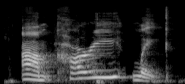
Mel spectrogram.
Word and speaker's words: Kari Lake: Kari Lake. Or Carrie, but it's Kari.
